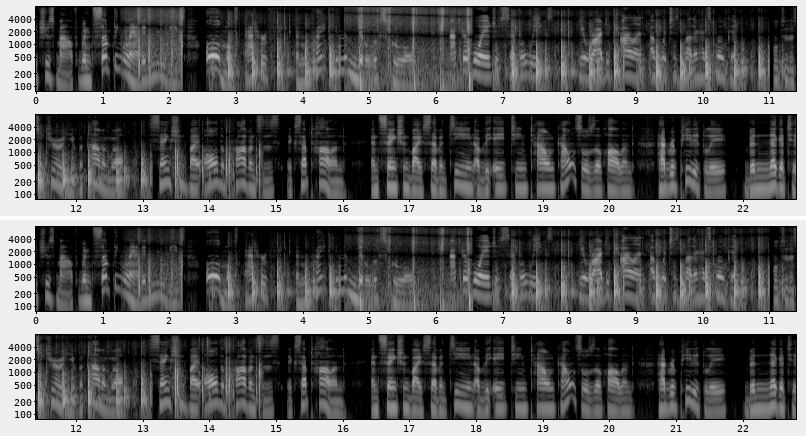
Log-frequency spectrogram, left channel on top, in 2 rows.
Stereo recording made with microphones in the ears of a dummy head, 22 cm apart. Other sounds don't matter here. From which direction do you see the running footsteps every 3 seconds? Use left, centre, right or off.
left, left, centre, right, right, off, off, off.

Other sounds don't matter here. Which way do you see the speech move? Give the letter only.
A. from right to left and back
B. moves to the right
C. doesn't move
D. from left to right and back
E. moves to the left
D.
